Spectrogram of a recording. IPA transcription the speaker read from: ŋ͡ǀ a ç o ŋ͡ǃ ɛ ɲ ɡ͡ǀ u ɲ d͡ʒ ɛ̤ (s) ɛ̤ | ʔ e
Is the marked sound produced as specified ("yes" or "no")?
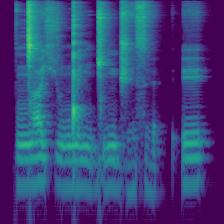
yes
